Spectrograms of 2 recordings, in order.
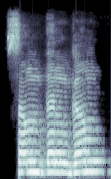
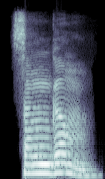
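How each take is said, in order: First: सम दंगम said as two separate parts; split apart. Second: संगम said as one word with the nasal blended in; joined word. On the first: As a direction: break संगम into सम and गम. (सम और गम अलग-अलग बोलना) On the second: (संगम एक साथ जोड़कर बोलना) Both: Shown as a demonstration. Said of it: "जैसे अहम दंकार अहंकार".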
